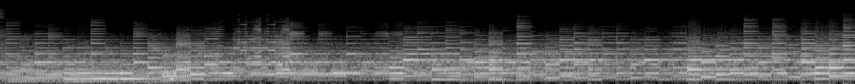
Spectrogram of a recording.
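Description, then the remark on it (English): A synth line run through a glitch effect whose bend is tuned to an interval, bending its pitch an octave down, producing stuttering, stepped, echoing tones at a steady, fairly loud level throughout, with no voices. “So yeah, you can tune the bend to be an interval. So this is an octave down.”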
